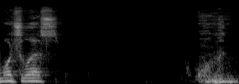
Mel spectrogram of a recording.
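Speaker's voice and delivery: hushed, wary whisper. Speaker asks someone a question and whispers this part. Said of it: "I gotta whisper that part".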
